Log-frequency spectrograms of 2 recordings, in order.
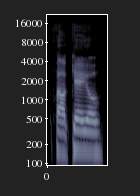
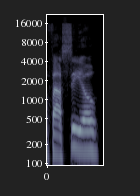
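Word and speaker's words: Falcão: So co-main event, I believe, Volney versus Falcao or Falcio, whichever way you say it properly.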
